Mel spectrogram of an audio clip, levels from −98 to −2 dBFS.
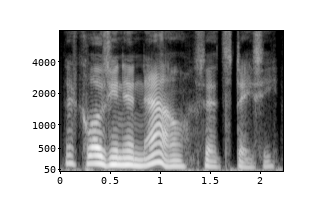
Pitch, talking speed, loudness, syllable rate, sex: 130 Hz, 160 wpm, -15 LUFS, 4.4 syllables/s, male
